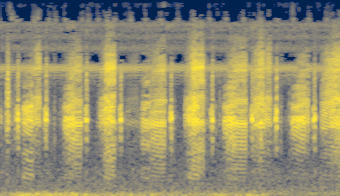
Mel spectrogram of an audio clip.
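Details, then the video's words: Frogs croaking near water, rapid rhythmic buzzy croaks about twice a second, some rising into brighter upper tones, with a low rumble beneath and a thin high tone above. "Frog Lullaby: Relax to the Sound of Croaking Frogs"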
